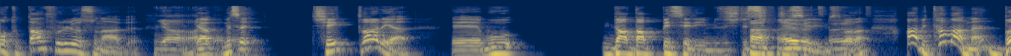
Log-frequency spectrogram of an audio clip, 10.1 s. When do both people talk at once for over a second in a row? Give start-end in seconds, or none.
7.4-8.7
